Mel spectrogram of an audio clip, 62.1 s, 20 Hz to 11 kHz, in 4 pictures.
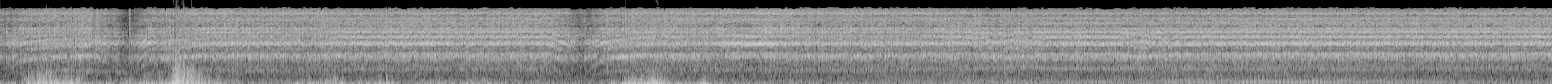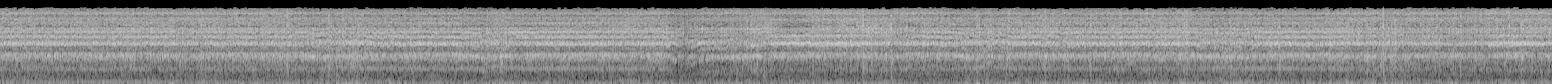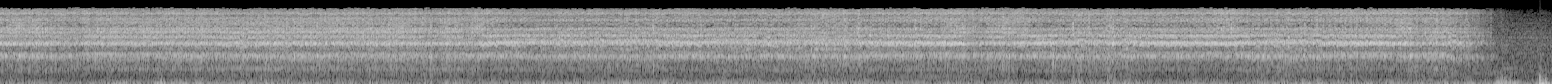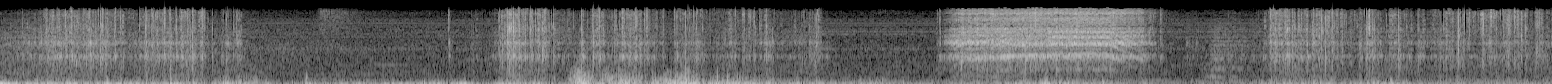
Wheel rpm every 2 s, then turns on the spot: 110, 160, 130, 140, 160, 160, 160, 160, 160, 160, 160, 150, 160, 160, 160, 160, 160, 160, 160, 160, 160, 160, 140, 20, 10, 0, 20, 10, 110, 10, 20.
46-50 52-54 58-62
